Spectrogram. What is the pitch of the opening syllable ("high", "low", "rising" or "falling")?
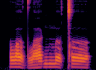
falling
